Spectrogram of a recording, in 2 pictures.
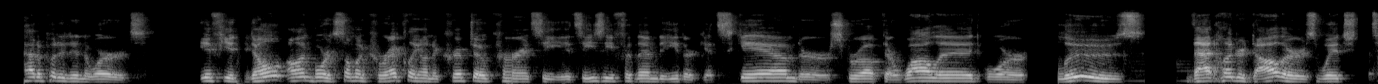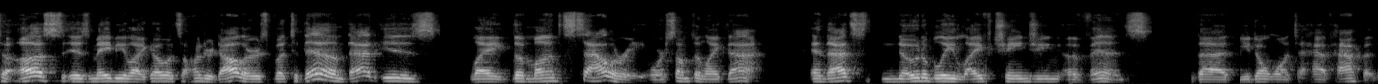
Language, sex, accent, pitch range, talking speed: English, male, American, 120-150 Hz, 145 wpm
